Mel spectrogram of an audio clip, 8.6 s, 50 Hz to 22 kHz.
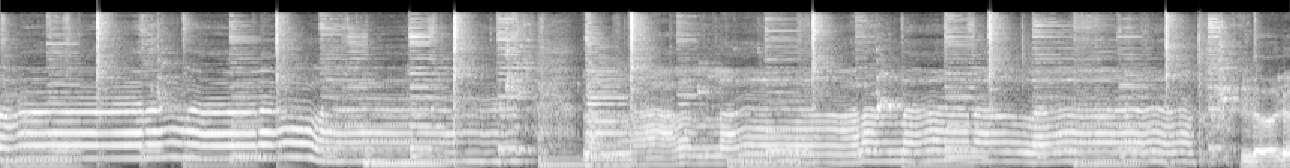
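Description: Ibanez PF15ECE electro-acoustic guitar playing a melodic phrase of a guitar solo over a D minor chord, single notes with slides and pitch glides between them.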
